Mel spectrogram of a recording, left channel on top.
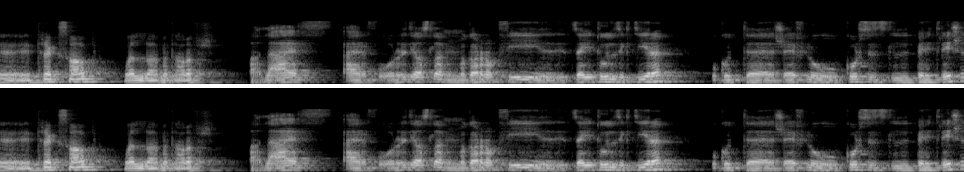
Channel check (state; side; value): identical; both; correlation 1.00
